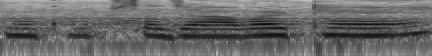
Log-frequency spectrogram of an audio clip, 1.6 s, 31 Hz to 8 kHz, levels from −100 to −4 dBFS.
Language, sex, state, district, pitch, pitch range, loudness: Hindi, female, Chhattisgarh, Bilaspur, 240 Hz, 235-245 Hz, -15 LUFS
